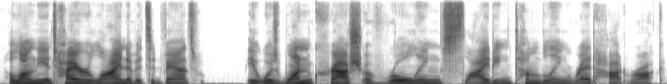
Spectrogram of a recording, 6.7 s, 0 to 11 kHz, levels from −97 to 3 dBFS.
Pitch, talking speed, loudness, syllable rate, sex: 185 Hz, 160 wpm, -20 LUFS, 4.6 syllables/s, female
